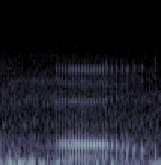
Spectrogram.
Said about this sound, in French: Là, vous pouvez entendre ma respiration.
